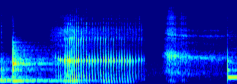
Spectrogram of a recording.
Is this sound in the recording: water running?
no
